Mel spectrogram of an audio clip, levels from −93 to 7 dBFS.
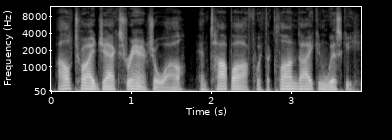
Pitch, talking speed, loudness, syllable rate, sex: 105 Hz, 200 wpm, -17 LUFS, 5.0 syllables/s, male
